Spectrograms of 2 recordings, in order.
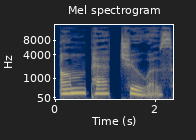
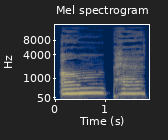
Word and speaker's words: impetuous: Impetuous. Both US and UK have the same pronunciation of this word. Stress pe. Keep chew smooth, not shoo. Impetuous. Impetuous. Stress pe. Keep chew smooth, not shoo.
